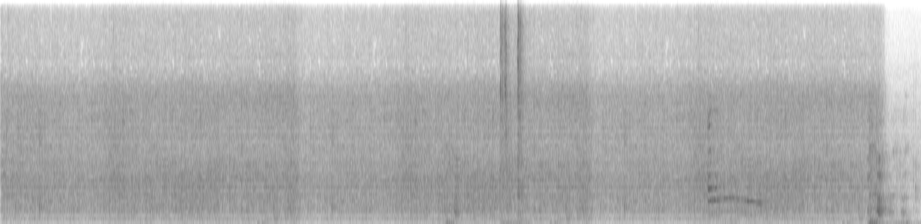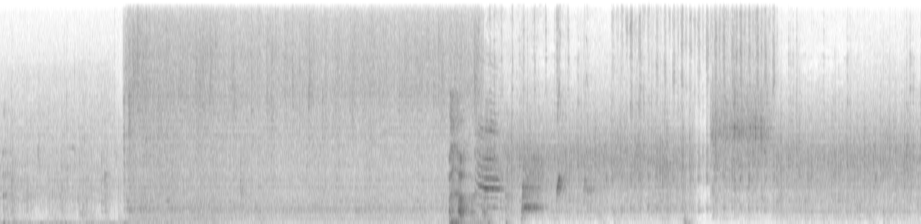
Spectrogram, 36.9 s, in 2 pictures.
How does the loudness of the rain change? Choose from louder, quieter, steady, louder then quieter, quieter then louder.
quieter.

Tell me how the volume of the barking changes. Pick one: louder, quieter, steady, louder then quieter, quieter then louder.
quieter.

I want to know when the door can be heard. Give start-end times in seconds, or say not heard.
not heard.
